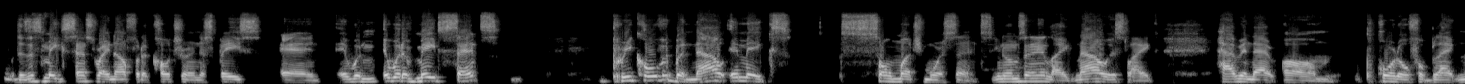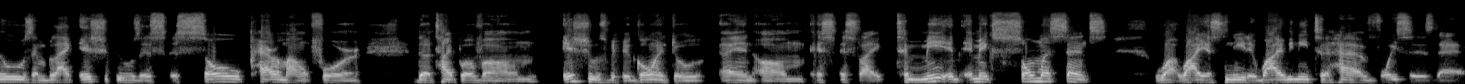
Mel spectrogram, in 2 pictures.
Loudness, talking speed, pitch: -22 LUFS, 175 wpm, 135 Hz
